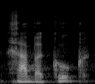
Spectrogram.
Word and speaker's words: Habakkuk: So last week we started to get into the answers that God gave to this prophet, Habakkuk. I know it's hard to pronounce his name, but that's how you pronounce it.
